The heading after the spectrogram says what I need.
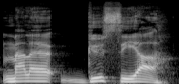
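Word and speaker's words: Malagousia: and Angela heartnut um so it's a malusia is how he said to pronounce it um which you can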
